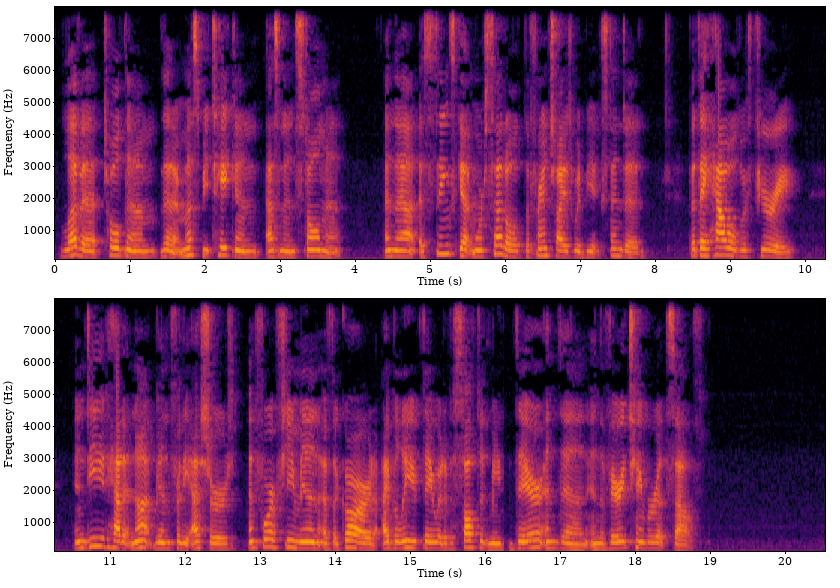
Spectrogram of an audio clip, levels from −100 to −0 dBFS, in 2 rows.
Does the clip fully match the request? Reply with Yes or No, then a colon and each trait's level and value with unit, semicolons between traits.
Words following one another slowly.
No: average, 170 wpm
